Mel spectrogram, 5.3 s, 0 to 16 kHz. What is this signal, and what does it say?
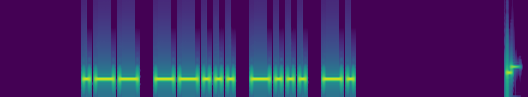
Morse code, heard as a keyed tone, about 20 wpm, 700 Hz. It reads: W7BN
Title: USA Call Signs - 4 Characters - 2x Character Spacing - 20wpm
